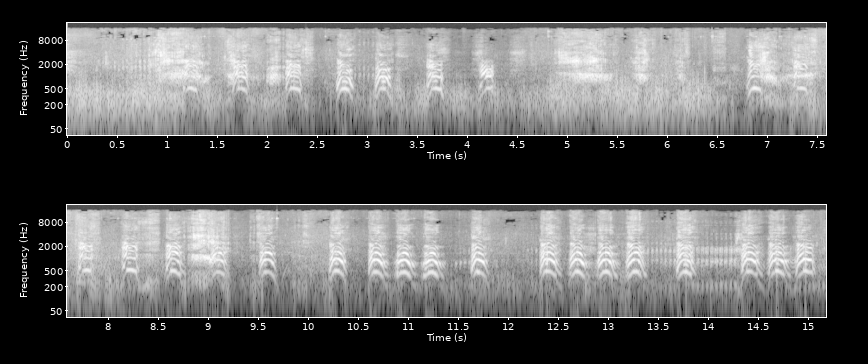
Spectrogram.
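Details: Zen, a Staffordshire Bull Terrier, digging for his stick at the beach, gives a rapid run of short, high, tonal yips and whines, roughly every half second, with people's encouraging voices and some music underneath.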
